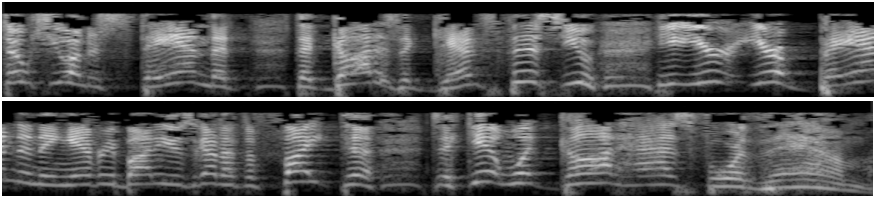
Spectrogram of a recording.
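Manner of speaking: furious, stumbling, very angry, high-pitched delivery. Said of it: "very angry and says".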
